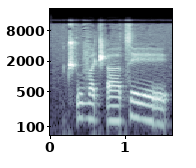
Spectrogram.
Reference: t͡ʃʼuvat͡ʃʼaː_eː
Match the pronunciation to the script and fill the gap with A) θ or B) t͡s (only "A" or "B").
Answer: B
